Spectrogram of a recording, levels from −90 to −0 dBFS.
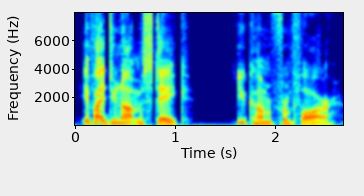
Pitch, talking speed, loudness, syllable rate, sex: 160 Hz, 200 wpm, -20 LUFS, 5.1 syllables/s, male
